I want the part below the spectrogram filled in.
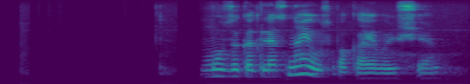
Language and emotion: Russian, neutral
